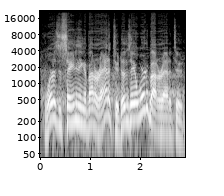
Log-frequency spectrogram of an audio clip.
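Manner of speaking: fast, insistent rebuttal; rapid challenge. Real, not acted. Preacher rebutting listeners' claim, fast and insistent. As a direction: rattle it off to knock down the claim.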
